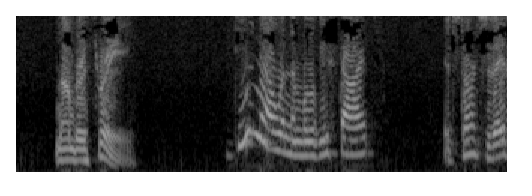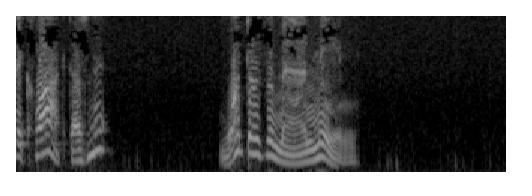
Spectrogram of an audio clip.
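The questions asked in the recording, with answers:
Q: What does the man mean?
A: He thinks it starts at 8 but isn't sure.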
